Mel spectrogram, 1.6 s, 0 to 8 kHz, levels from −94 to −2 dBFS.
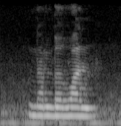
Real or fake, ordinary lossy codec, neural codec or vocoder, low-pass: fake; none; codec, 16 kHz, 8 kbps, FunCodec, trained on Chinese and English, 25 frames a second; 7.2 kHz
